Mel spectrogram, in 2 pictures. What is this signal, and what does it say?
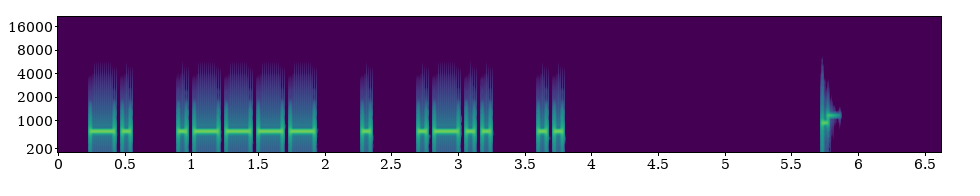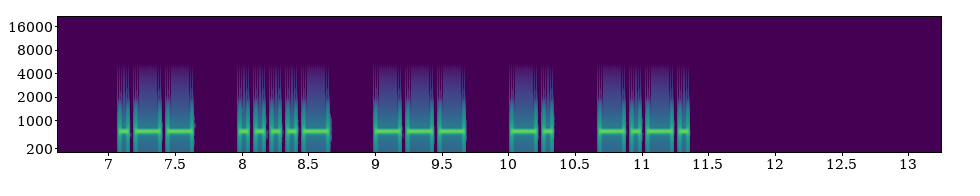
Morse code, heard as a keyed tone, about 20 wpm, spaced as for 15 wpm, 700 Hz. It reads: N1ELI W4ONC
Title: 140 Lesson 23g - Letter f - Call Signs 20wpm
